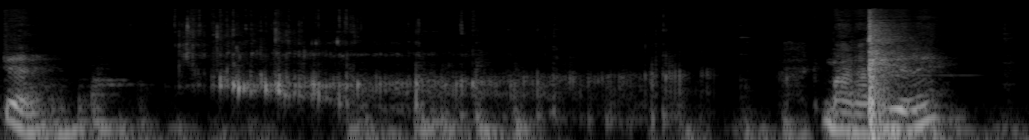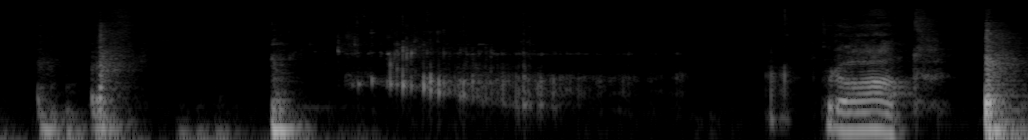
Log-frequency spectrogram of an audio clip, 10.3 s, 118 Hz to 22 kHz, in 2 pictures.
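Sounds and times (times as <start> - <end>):
speech: 0.0 - 1.2, 4.2 - 4.8, 9.3 - 9.9
beer pouring into a glass: 0.8 - 3.7, 6.6 - 9.1.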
